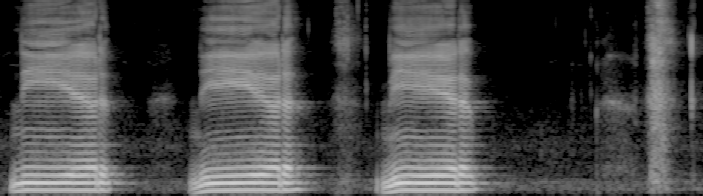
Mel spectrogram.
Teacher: the r is the tip of the tongue touching the upper palate before the teeth in the hard surface of the upper palate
